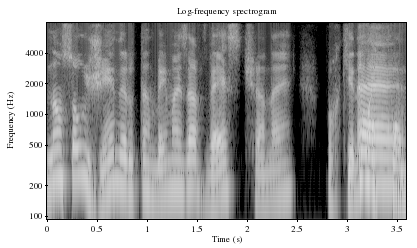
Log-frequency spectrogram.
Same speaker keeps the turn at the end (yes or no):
yes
